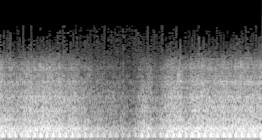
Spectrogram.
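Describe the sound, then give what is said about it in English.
The Black Beauty, the Green Hornet's sleek, super-powered streamlined car, roars loudly into life, holding a steady, throaty rumble that briefly eases off in the middle before surging back up. No one speaks. “The great car roared into life.”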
